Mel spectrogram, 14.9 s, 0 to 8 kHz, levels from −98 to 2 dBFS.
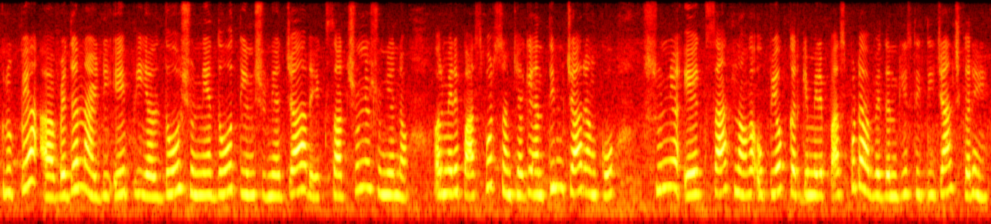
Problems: constant background noise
